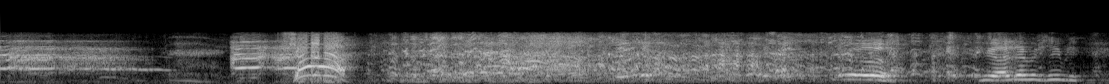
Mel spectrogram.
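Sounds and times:
rooster crowing: 0.0 - 3.0
laughter: 3.2 - 11.0
speech: 9.8 - 11.0.

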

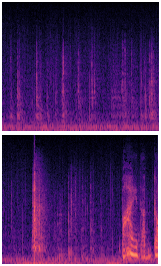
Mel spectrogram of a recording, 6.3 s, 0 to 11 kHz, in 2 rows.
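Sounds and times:
faint rustling: 0.0 - 5.6
door opening clunk: 3.8 - 5.2
speech: 5.6 - 6.2.

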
